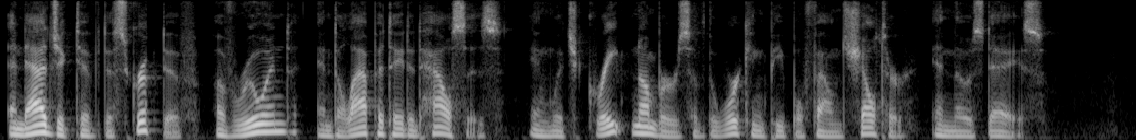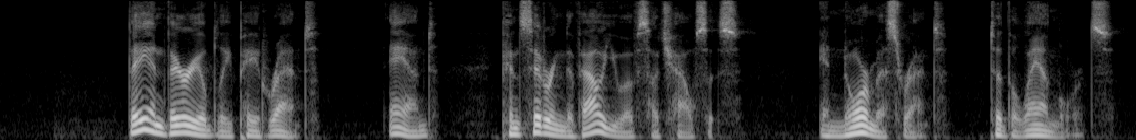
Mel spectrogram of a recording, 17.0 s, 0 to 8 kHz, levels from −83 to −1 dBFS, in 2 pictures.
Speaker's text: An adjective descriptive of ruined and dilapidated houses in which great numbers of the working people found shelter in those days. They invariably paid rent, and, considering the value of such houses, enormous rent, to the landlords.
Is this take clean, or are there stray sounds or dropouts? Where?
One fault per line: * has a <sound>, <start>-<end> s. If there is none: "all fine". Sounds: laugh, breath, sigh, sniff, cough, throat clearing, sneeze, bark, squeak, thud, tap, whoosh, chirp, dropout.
all fine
